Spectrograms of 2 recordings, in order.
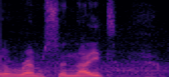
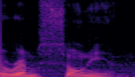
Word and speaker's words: Remsonian: We thought that perhaps it was a Remsenite, but I've been told by Ryan over here that the proper pronunciation is a Remsonian.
